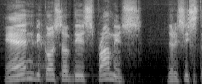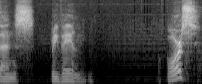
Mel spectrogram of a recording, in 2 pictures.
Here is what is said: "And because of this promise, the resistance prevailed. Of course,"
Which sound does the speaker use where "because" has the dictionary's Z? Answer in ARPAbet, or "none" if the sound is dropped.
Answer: S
